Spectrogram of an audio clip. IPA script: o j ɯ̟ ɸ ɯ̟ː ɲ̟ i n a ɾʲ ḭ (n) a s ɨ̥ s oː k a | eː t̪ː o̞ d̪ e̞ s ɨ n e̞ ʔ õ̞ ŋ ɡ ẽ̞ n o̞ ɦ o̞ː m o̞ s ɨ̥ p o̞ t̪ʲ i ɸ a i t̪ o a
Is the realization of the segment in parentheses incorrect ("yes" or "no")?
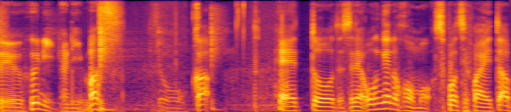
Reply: yes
